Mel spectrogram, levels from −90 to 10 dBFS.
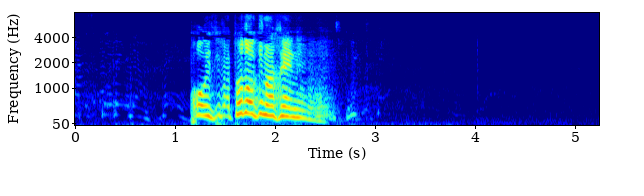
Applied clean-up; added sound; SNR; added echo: neural mask model DeepFilterNet 3.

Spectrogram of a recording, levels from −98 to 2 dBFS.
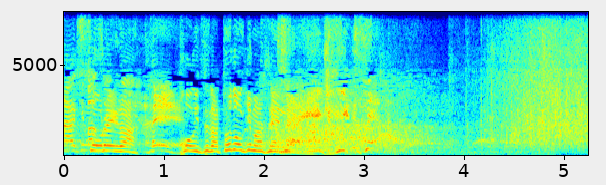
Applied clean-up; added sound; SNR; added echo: none; none; none; none.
